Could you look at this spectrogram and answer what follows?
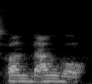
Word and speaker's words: Fandango: And you notice how they've like pronounced it, like Cole went out of his way to make sure it wasn't Fandango, it's Fandango. Fun. Dang. Go.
